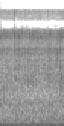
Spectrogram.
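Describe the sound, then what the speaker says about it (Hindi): Steady, low-level sizzling of turmeric, coriander and red chilli powder frying in hot oil for dal tadka, continuous and close with no talking. "मसाले को अच्छे से भूंज लें."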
